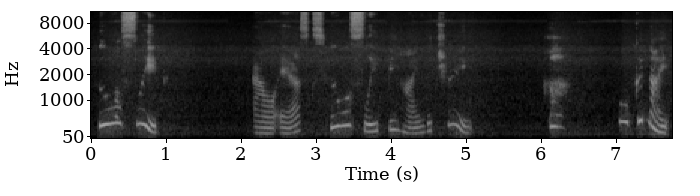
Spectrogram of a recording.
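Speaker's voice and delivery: gentle, lilting picture-book read-aloud; reading to children. A narrator's reading. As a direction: read it slowly to little ones at bedtime.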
